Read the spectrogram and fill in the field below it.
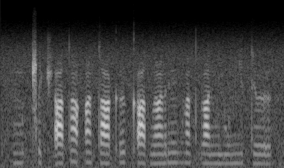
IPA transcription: m ɪ ǁ ɪ t͡ʃʼ ɛ tˤ ɛ̃ ʔ ĩ tˤ ɛ kʼ ø kʼ ɜ dˤ ĩ r ĩ ɦ ĩ tˤ ɡ ɜ n i w ɲ ɪ t ø

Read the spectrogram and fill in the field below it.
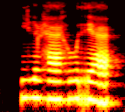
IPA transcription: j iː ɭ ɦ æː ɦ uː rʲ æ

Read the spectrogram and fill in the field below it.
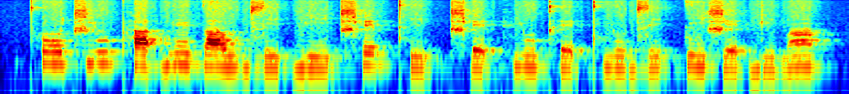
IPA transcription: t̪ʰ o˦ t͡ɕ j u˦ pʰ a˦ ʔ ɡ ẽ˥˧ t̪ a˧ w d͡z i˨ ʔ ɡ ĩ˨˩ t͡ɕʰ e˦ p̚ t̪ʰ i˨ ʔ t͡ɕʰ e˨ ʔ pʰ j u˧ kʰ e˨ ʔ t̪ʰ j u˨˩ d͡z i˨ ʔ t̪ ĩ˧ ɕ e˨ ʔ ɡ i˨˩ b ã˦ p̚

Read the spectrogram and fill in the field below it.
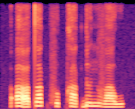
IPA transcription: ʔ a̰ː˧˨ t̪ a˦˥ k̚ f ə˨˩ p̚ x a˨˩ k̚ ɗ ɨ˧ n v a˧ w

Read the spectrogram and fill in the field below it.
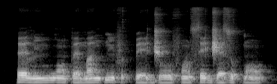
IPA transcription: ɛ˦˨ l ĩ˧ m w ɔ̃˧ p ɛ˨ m a˦ n ɓ ĩ˦ f ə˨ k͡p eː˨ d͡ʒ oː˨ f ɔ̃˧ l s e˦ d͡ʒ ɛ˧ z o˦ k͡p ɔ̃˨

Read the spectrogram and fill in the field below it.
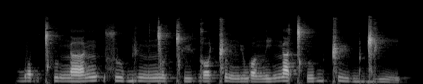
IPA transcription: b ɔ b ǀʰ u ŋ a ŋ | sʷ i w b y ŋ ə ŋ͡ǀ u ǀʰ y ɡ ɔ ǁ u ŋ y w ɔ n i ŋ a ǀʰ u b ǁ y b ɡ͡ǁ i

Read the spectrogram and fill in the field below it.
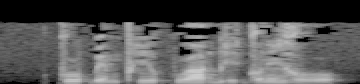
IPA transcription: k u˦ ɓ e˨ m pʰ iː˦ kʷ aː˦ ɡ͡b i˨ ɡ ʊ˦ ɾ ĩ˦ ɣ oː˨

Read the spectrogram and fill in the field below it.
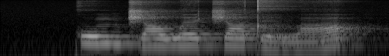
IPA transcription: k o˦ m d͡ʒ a˦ w ɛ˦ t͡ʃ a˦ t e˨ β a˨˦

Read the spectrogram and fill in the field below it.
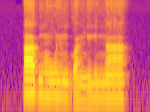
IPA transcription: a˦ ɡʷ ũ˧ w ĩ˧ ɡʷ a˨ ŋ ɾ i˧ n ã˦

